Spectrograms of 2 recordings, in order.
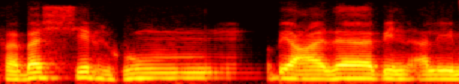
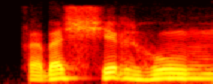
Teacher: Tempo yang ditempuh ketika mengucapkan huruf antara huruf mim dan ba ini mestinya lama, seperti lamanya gunnah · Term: mim sukun bertemu ba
